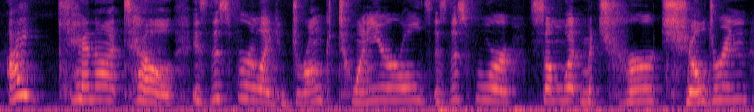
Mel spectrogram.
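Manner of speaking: usual speaking voice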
